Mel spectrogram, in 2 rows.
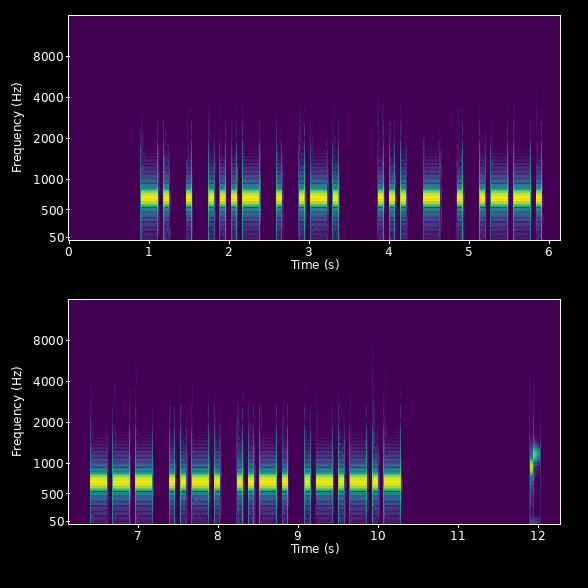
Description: Morse code, heard as a keyed tone, about 17 wpm, 700 Hz. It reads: NEVER STEP OFF.
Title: A Sound Of Thunder 17wpm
